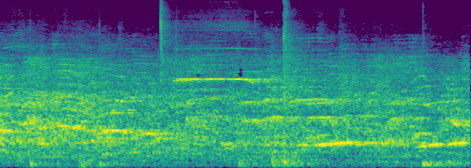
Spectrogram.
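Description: A large crowd of young people chatters and calls out in an echoing hall.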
